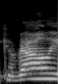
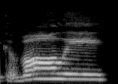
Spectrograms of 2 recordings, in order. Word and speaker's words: Cavalli: It can be Cavalli, it can be Cavalli. Either's good.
